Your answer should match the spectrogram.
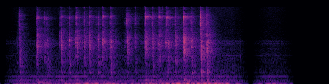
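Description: Typing on a computer keyboard: a quick run of key clicks for about three seconds, a few more keystrokes just after, then the sound cuts off near the end.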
